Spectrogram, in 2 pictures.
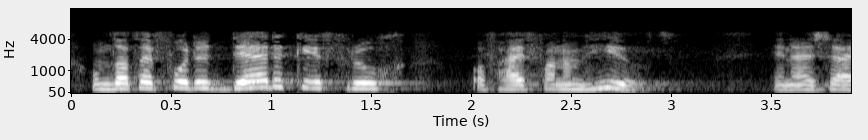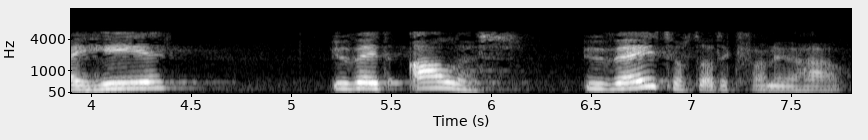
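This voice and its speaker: A woman interpreting a sermon and then reading scripture aloud in a church. Her voice carries a long hall reverb. The recording sounds dull and lo-fi. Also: medium pitch.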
